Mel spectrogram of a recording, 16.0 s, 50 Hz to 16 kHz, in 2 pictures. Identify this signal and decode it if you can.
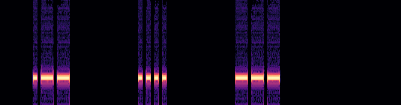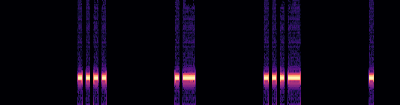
Morse code, heard as a keyed tone, about 15 wpm, spaced as for 5 wpm, 1000 Hz. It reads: WHO HAVE
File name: qotdfiles / 5wpm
